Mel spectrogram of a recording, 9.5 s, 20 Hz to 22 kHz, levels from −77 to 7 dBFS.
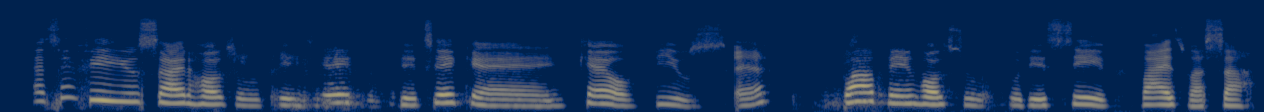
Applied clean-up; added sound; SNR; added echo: neural mask model DeepFilterNet 3.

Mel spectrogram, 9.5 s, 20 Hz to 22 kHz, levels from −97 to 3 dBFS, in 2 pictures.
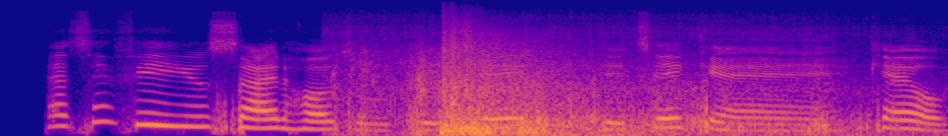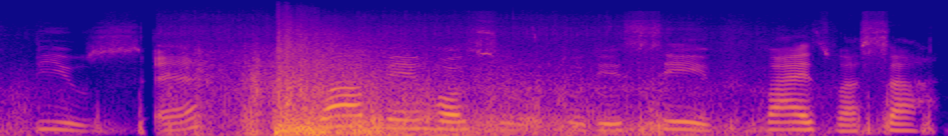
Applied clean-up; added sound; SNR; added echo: none; Thunder; -2 dB; none.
